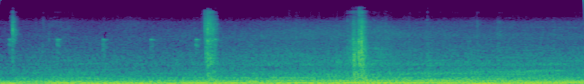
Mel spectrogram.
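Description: A Honda Brio car pulls away with its engine steadily gaining revs, a continuous low rumble filling the cabin, with a couple of brief clicks and soft knocks over the drone.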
